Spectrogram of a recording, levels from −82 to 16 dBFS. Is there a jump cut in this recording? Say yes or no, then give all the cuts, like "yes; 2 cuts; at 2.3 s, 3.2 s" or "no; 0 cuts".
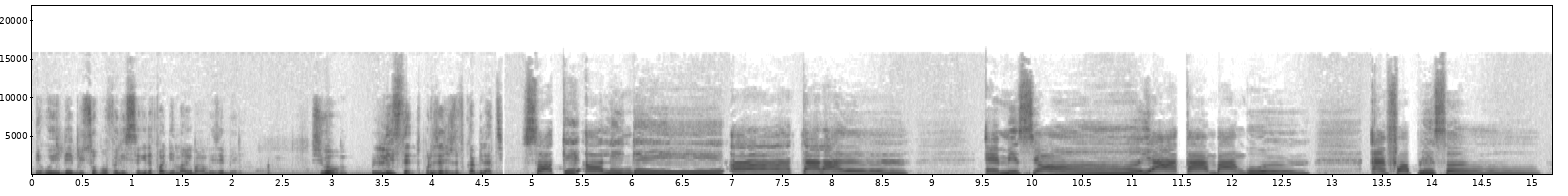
yes; 1 cut; at 4.7 s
